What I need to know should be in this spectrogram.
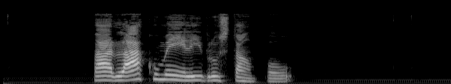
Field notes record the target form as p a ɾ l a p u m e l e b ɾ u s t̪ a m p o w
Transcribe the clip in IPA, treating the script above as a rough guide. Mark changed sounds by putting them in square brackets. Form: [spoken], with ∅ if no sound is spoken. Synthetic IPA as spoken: p a ɾ l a [k] u m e l [i] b ɾ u s t̪ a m p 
